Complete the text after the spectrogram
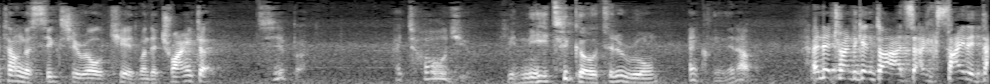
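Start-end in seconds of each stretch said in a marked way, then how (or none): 2.6-7.6 much lower, softer, calm and even; tone brought down. Shown as a demonstration. Father telling his daughter to clean her room, low and calm. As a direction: keep it low and steady, no yelling. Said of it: "bring your tone really down".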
